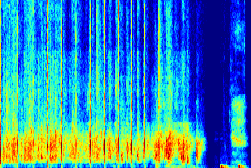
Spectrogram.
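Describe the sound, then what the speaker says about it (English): An audience at a deer industry conference claps steadily for several seconds, a dense, close roomful of hands that fades out near the end before a short murmur. "I'd like us all just to put our hands together and congratulate them for that great accolade"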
